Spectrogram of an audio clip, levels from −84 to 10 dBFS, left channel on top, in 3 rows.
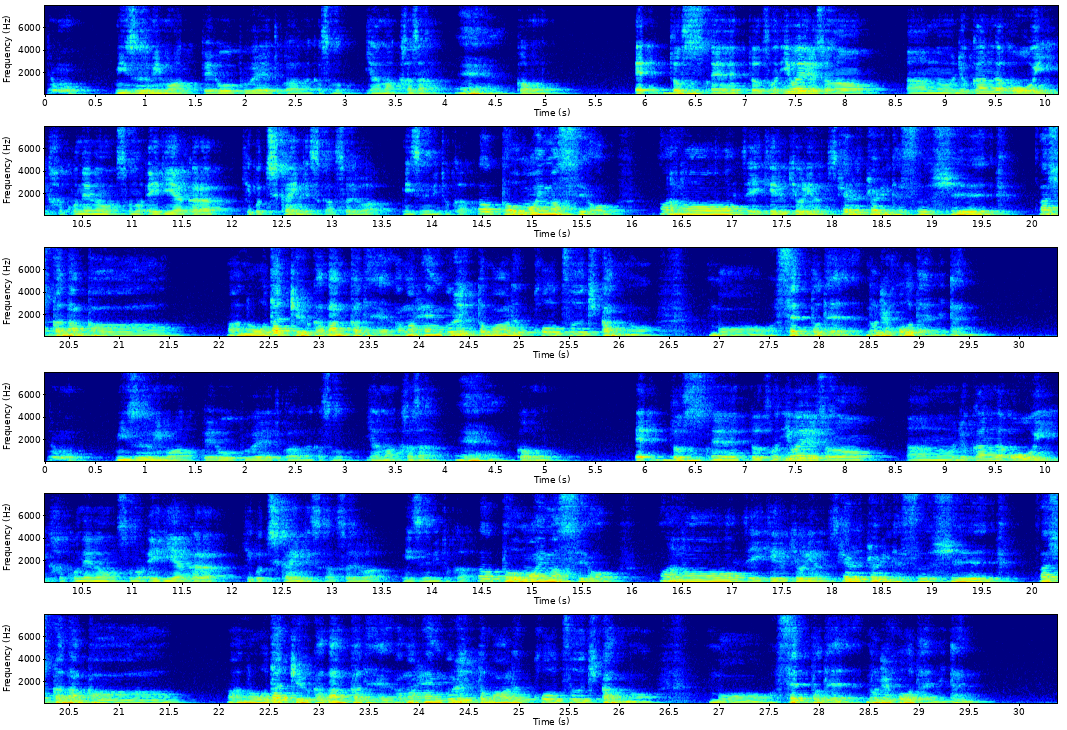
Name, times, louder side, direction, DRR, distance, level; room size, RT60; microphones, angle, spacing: voice 1, 0.0-0.3 0.7-3.9 4.7-5.1 5.9-8.2 8.6-11.8 12.1-13.4 13.7-14.3 16.3-16.5 17.0-18.0 24.3-24.5, equal, 80° left, -1 dB, 4.6 m, -31 dB
voice 2, 4.1-4.6 6.1-6.5 14.4-15.8 16.3-17.0 18.1-19.7 20.1-21.5 22.1-26.6 26.9-29.5, equal, 25° left, -3 dB, 6.6 m, -27 dB
21.5 x 9.0 x 4.5 m, 0.67 s
head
